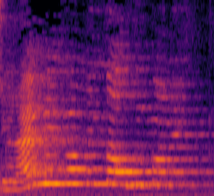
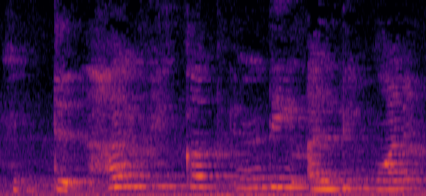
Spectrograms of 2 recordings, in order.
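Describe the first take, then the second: First: It is said fast. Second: It is said slowly.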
